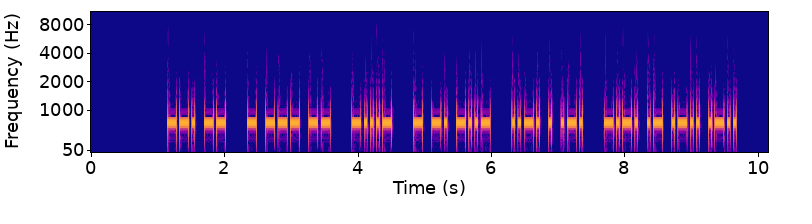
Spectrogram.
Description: Morse code, heard as a keyed tone, about 26 wpm, 700 Hz. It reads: GM TOM <BT> TNX FER CALL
